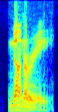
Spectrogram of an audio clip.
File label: "nunnery", American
